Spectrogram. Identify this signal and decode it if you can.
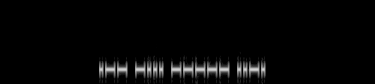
Morse code, heard as a keyed tone, about 40 wpm, 700 Hz. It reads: WB0F
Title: USA Call Signs - 4 Characters - Repeated 2x - 40wpm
